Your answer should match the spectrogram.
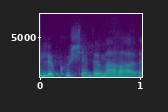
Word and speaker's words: Le Coucher de Marat: Okay, so one of your signature acts, please help me with the pronunciation here. La Couchée de Marat? – Oui, Le Coucher de Marat, that's it.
